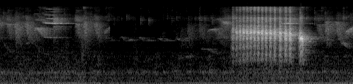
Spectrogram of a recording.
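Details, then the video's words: Female common iora calling for a male, amorous: one loud, rasping, fast-pulsed rattle lasting under a second, ending in a sharp note, preceded by faint high thin chirps. "KICAU CIPOW BETINA BIRAHI MEMANGGIL JANTAN"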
